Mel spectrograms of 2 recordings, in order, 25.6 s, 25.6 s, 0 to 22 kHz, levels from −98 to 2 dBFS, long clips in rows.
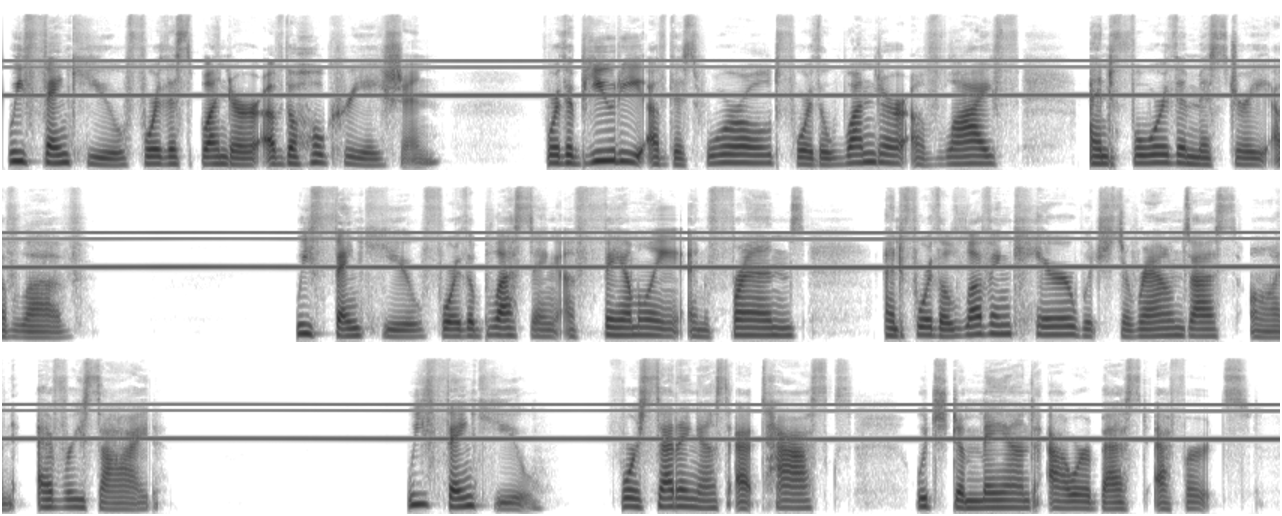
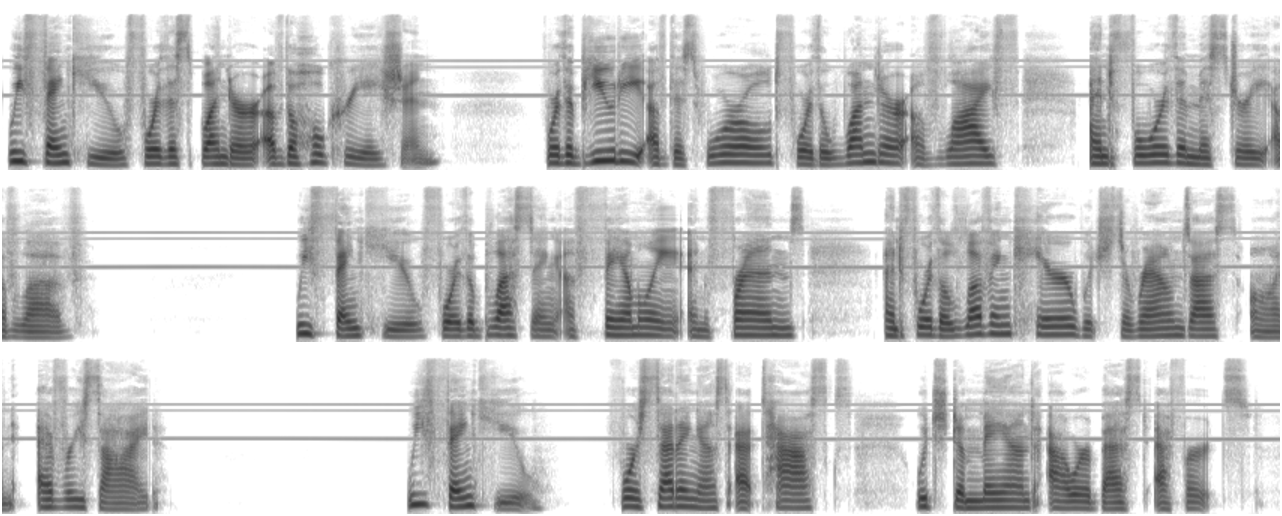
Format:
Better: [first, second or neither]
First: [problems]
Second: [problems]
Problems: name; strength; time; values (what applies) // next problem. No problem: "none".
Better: second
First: high-pitched whine; loud; throughout; 2 kHz, 6 dB below the speech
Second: high-pitched whine; faint; throughout; 2 kHz, 30 dB below the speech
